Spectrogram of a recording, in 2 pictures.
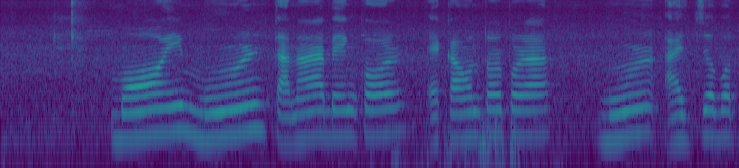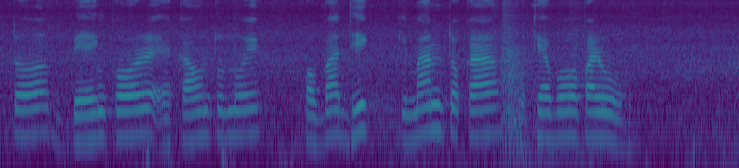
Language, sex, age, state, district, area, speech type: Assamese, female, 60+, Assam, Golaghat, urban, read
